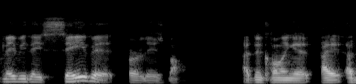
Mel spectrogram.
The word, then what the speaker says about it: Lisbon: guess Monday, or maybe they save it for Lisbon. I've been calling it. I've been pronouncing it in every way that I can. And how do you pronounce it? Lisbon.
